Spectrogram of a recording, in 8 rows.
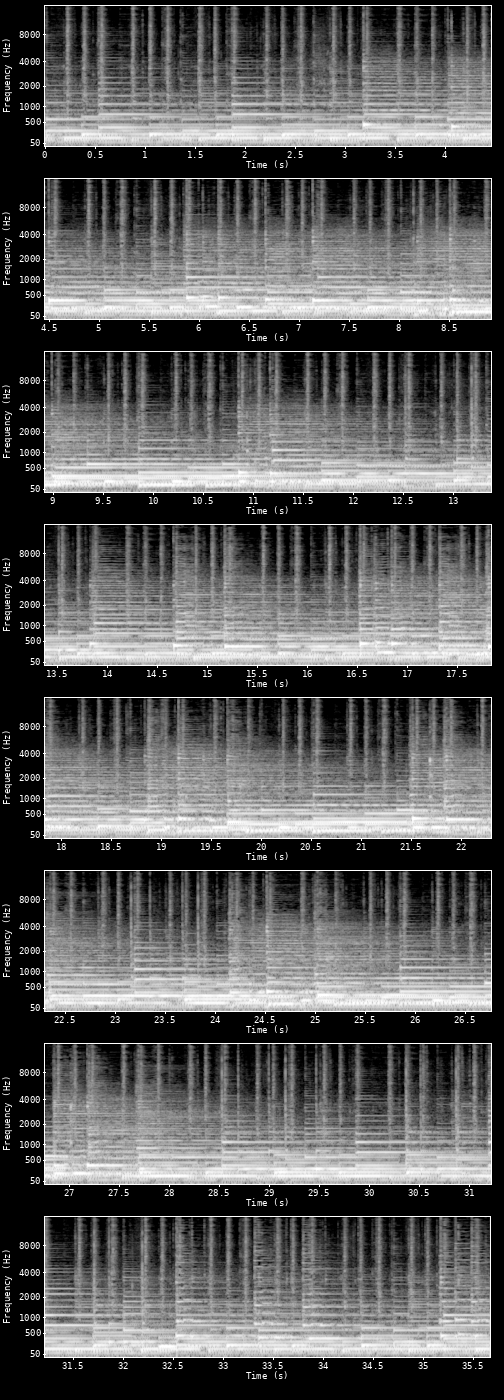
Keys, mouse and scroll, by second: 1.1-1.9 typing, 4.7-5.7 typing, 7.1-9.9 typing, 11.1-19.1 typing, 22.2-29.6 typing, 31.4 typing, 35.1 Return, 35.4 Tab.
